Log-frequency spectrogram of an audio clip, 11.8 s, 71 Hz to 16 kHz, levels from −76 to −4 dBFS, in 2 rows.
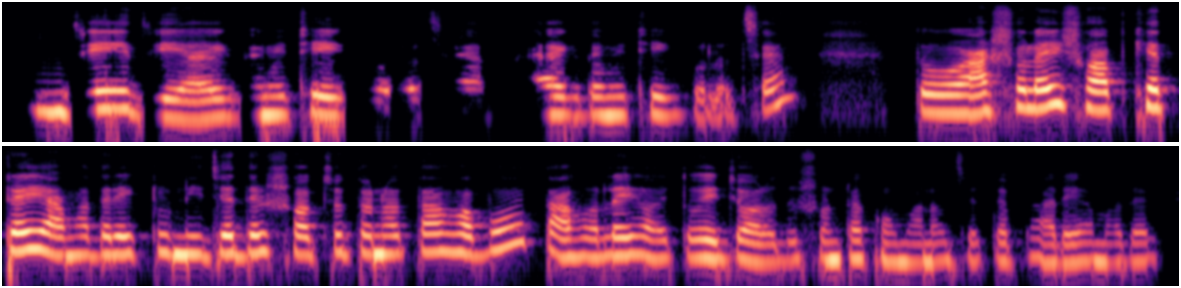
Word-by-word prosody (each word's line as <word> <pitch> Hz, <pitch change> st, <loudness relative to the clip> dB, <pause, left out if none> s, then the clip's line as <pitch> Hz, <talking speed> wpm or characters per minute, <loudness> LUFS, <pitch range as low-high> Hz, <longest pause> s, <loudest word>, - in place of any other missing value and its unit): হুম। 235 Hz, -1 st, -2 dB
জি, -, -, +1 dB, 0.3 s
জি, -, -, -10 dB
আ -, -, 0 dB
একদমই 200 Hz, +2 st, -3 dB
ঠিক 210 Hz, -3 st, +2 dB, 0.2 s
বলেছেন। 265 Hz, -9 st, -14 dB, 0.4 s
একদমই 205 Hz, 0 st, -3 dB
ঠিক 205 Hz, -2 st, -4 dB
বলেছেন। 260 Hz, +5 st, -8 dB, 0.7 s
তো -, -, -1 dB, 0.3 s
আসলেই 270 Hz, +4 st, +5 dB
সব 250 Hz, -1 st, +7 dB
ক্ষেত্রেই 280 Hz, +1 st, +6 dB
আমাদের 240 Hz, +1 st, -2 dB
একটু 245 Hz, +2 st, -13 dB
নিজেদের 250 Hz, +1 st, +2 dB
সচেতনতা 250 Hz, +1 st, -1 dB
হবো। 250 Hz, +4 st, +1 dB, 0.2 s
তাহলেই 225 Hz, +2 st, 0 dB
হয়তো 210 Hz, 0 st, -8 dB
এই 205 Hz, -, +2 dB
জলদূষণটা 200 Hz, +2 st, -3 dB
কমানো 185 Hz, -1 st, -7 dB
যেতে 190 Hz, 0 st, -12 dB
পারে 180 Hz, -4 st, -7 dB
আমাদের 185 Hz, 0 st, -9 dB
225 Hz, 140 wpm, -19 LUFS, 200-250 Hz, 0.7 s, সব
